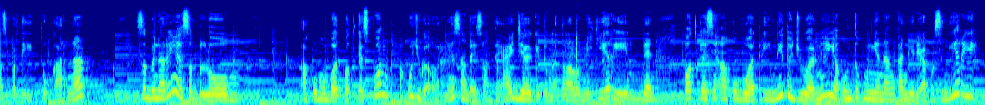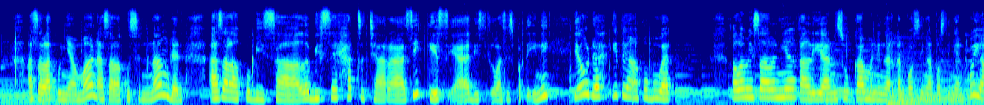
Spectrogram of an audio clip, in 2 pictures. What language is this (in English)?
Indonesian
